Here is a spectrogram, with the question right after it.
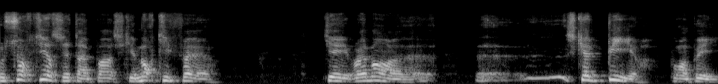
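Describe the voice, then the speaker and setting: A man with a high-pitched voice talks at a fairly slow pace. He leaves long, frequent pauses. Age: 80s+. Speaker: author and documentary filmmaker. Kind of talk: book talk Q&A. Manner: halting, many repetitions.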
